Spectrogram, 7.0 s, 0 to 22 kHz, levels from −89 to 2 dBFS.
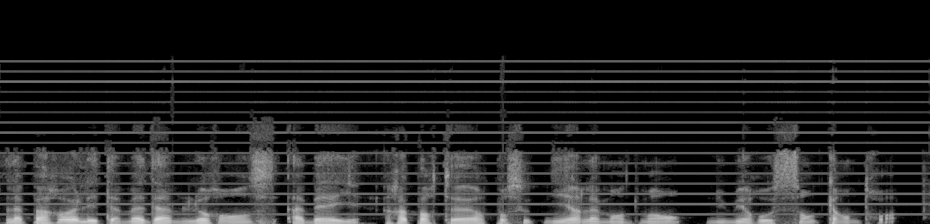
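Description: USB whine runs through the whole clip: a steady fixed-pitch tone at 1 kHz with a ladder of harmonics reaching up to 20 kHz, where it is strongest, sitting about 20 dB below the speech. Current drawn in 1 ms bus frames is leaking into the audio through power or ground.

Audio missing between chunks occurs at 1.30 s, just after "parole est à", at 3.78 s, just before "soutenir l’amendement numéro", and at 6.26 s, right after "soutenir l’amendement numéro". Each is a brief skip of roughly 20 ms, with the two sides butted together without silence. The even spacing of about 2.5 s likely comes from the recorder processing in blocks of that length and dropping a sliver at each handover.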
